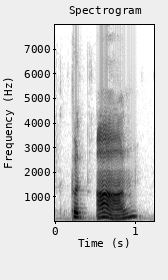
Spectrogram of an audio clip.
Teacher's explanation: 이 put on, 그런데 이 put on toward verb에서는 뒤에 나오는 이 on과 같은 부사의 액센트가 갑니다. 오히려 put은 동사하고 내용어입니다만 대강세 못 가져가고 일단 삼강세로 소강세로 떨어집니다.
